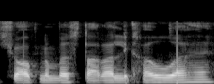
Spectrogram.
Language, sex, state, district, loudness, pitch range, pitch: Hindi, male, Uttar Pradesh, Muzaffarnagar, -16 LUFS, 95-105 Hz, 100 Hz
